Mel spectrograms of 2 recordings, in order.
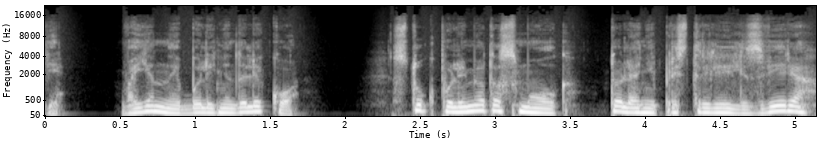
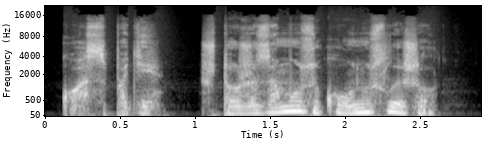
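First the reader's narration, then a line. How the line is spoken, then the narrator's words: Whisper. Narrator (Russian): прошептал Илья Львович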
